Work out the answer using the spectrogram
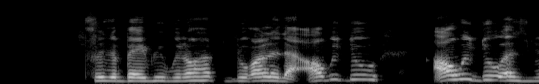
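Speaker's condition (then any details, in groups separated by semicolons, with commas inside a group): Cerebral palsy; mild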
